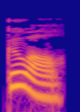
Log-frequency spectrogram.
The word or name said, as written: gwawl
